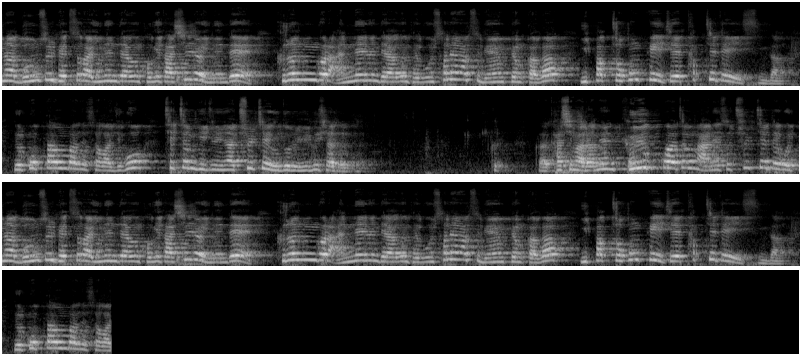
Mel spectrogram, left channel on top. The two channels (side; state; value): right; drops out; at 9.1 s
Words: 논술 백서가 있는 대학은 거기에 다 실려 있는데 그런 걸 안 내는 대학은 대부분 선행학습 영역평가가 입학처 홈페이지에 탑재되어 있습니다. 이걸 꼭 다운받으셔가지고 채점 기준이나 출제 의도를 읽으셔야 됩니다. 그러니까 다시 말하면 교육과정 안에서 출제되고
